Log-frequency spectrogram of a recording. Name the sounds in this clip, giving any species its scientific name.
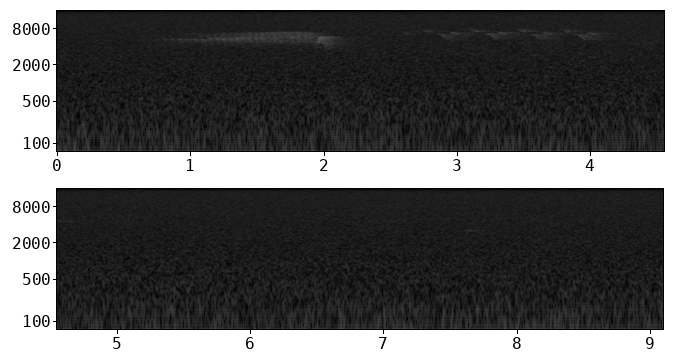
Setophaga americana, Mniotilta varia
